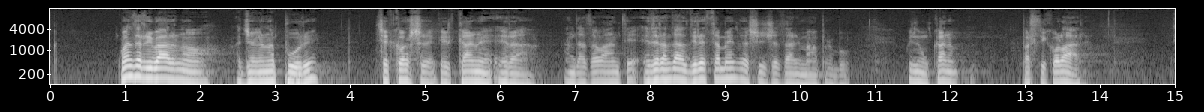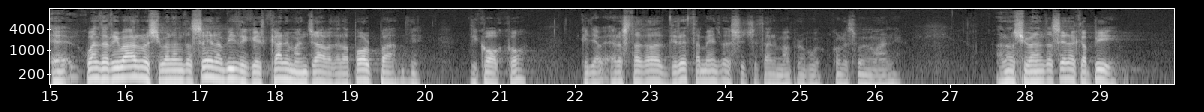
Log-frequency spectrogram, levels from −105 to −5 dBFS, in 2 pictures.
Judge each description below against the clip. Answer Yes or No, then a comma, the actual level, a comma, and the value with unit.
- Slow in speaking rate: Yes, slow, 110 wpm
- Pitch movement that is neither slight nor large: Yes, average, 3.5 semitones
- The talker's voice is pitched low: Yes, low, 120 Hz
